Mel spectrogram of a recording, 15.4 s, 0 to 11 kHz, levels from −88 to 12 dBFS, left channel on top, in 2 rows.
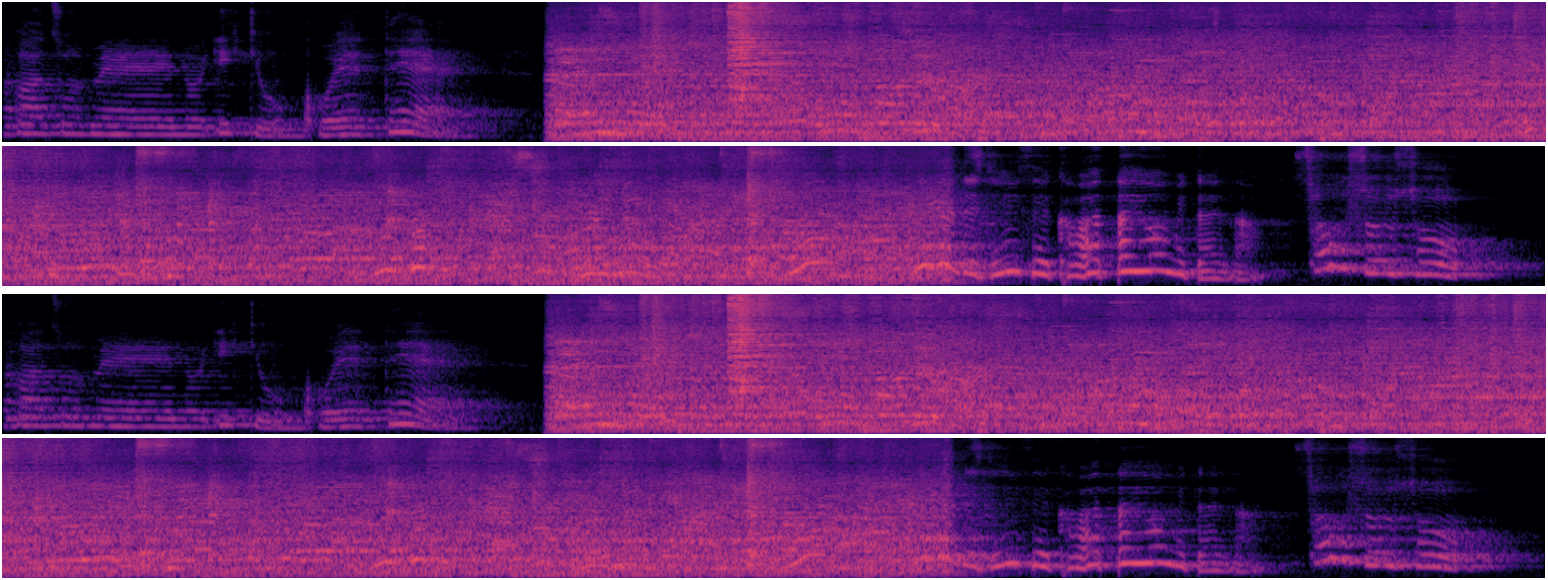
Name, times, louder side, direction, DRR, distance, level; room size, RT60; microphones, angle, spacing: voice 1, 0.0-2.3 2.8-6.7 7.5-8.0 8.3-9.5 10.3-11.4 12.3-12.7 14.2-15.0, left 1 dB, 25° left, 4 dB, 3.0 m, -41 dB
sound 1, 2.7-12.5, right 1 dB, 5° right, 1.2 m, -30 dB
voice 2, 7.6-8.6 9.4-11.1 11.6-11.9 12.2-14.1, left 3 dB, 40° left, 11 dB, 0.7 m, -36 dB
25.5 x 14.0 x 8.6 m, 0.95 s
head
